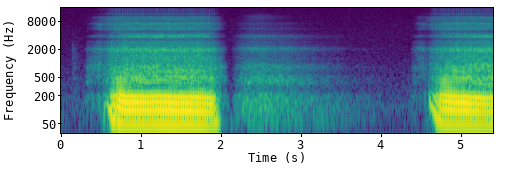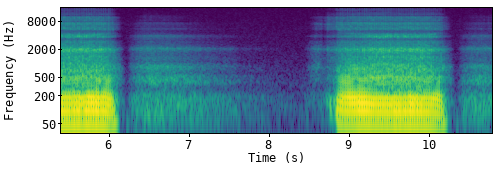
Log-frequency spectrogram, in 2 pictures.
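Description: Loud, deep, buzzing snores on each in-breath with softer out-breaths between, about 14 breaths a minute.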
